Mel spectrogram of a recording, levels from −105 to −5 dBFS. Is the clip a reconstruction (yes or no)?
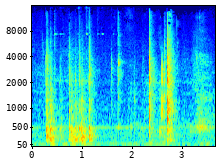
no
